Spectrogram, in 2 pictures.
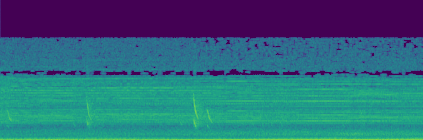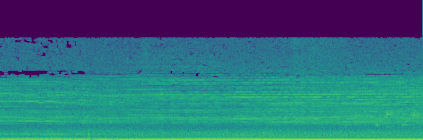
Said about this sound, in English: A lot of cicadas coming in now.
